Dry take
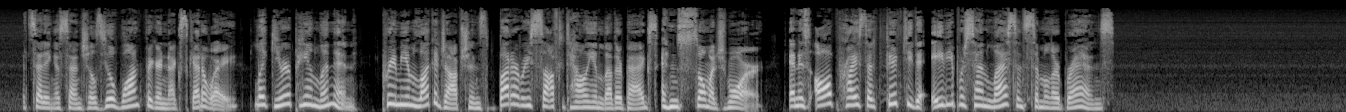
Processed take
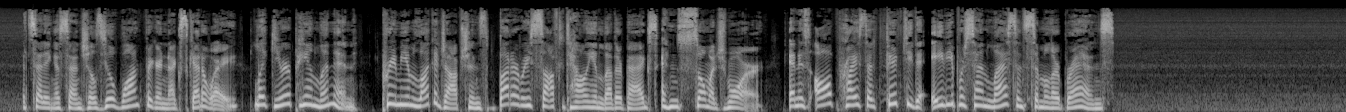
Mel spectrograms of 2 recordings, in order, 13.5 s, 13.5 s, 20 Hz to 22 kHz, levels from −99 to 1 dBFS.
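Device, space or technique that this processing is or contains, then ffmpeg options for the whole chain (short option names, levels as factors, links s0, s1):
ASMR close-microphone chain: -filter_complex "[0:a]lowshelf=f=200:g=5.5,acompressor=threshold=0.0447:ratio=6,highshelf=f=6600:g=7.5,asettb=1/sr,asplit=3[s0][s1][s2];[s0]atrim=end=6.224[s3];[s1]atrim=start=6.22:end=6.92,asetpts=PTS-STARTPTS,afade=t=in:d=0.004:c=qsin,afade=t=out:st=0.696:d=0.004:c=qsin,bandreject=f=3100:w=12[s4];[s2]atrim=start=6.916[s5];[s3][s4]acrossfade=d=0.004:c1=hsin:c2=qsin[s6];[s6][s5]acrossfade=d=0.004:c1=qsin:c2=hsin,volume=1.78"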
